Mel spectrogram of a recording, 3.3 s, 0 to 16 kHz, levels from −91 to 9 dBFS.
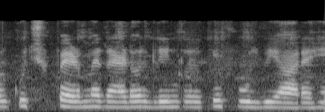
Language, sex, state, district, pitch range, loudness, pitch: Hindi, female, Himachal Pradesh, Shimla, 170-185 Hz, -18 LUFS, 180 Hz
